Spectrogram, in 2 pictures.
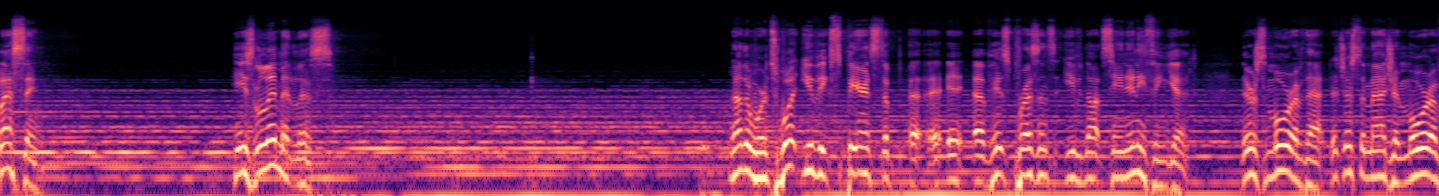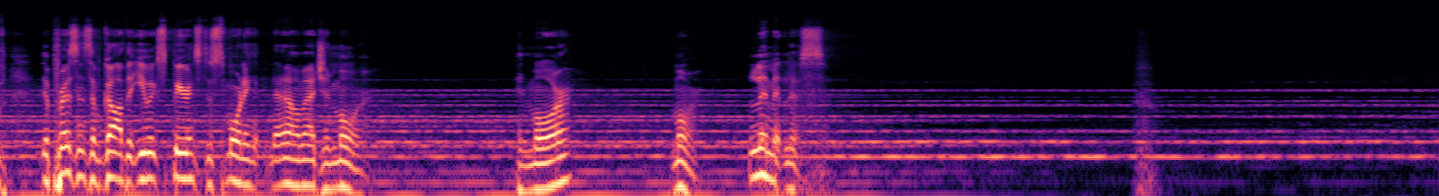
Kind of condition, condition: setting, large echoing room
